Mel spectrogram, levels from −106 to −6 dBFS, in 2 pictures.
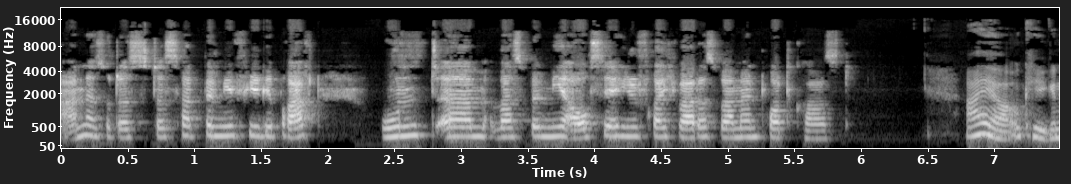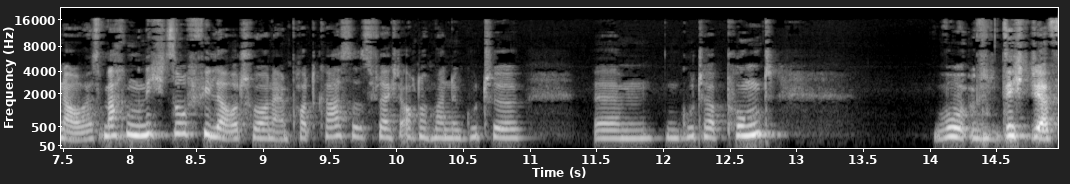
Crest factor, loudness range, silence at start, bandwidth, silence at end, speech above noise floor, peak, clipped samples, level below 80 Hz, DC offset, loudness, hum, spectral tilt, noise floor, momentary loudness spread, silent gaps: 24 dB; 10 LU; 0 s; 16.5 kHz; 0 s; 56 dB; 0 dBFS; under 0.1%; -72 dBFS; under 0.1%; -23 LUFS; none; -1.5 dB/octave; -81 dBFS; 16 LU; none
